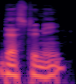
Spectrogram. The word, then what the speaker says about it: DSSTNE: On a side note, when Amazon open sourced their proprietary library for building deep learning neural network algorithm named DSSTNE, pronounced as Destiny, we came to know how its recommendation engine could achieve such good accuracy.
